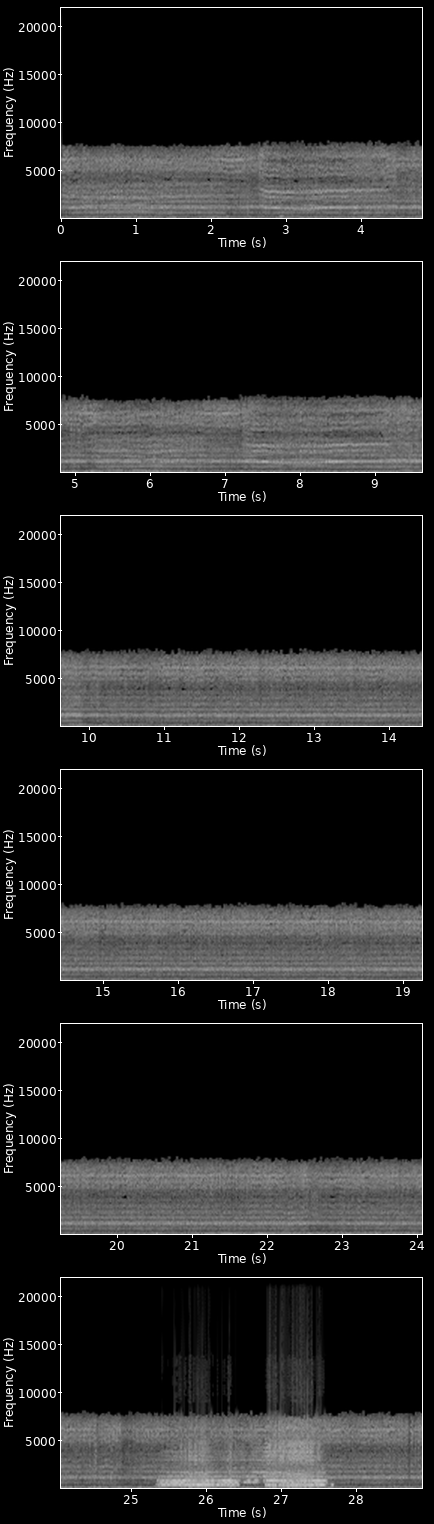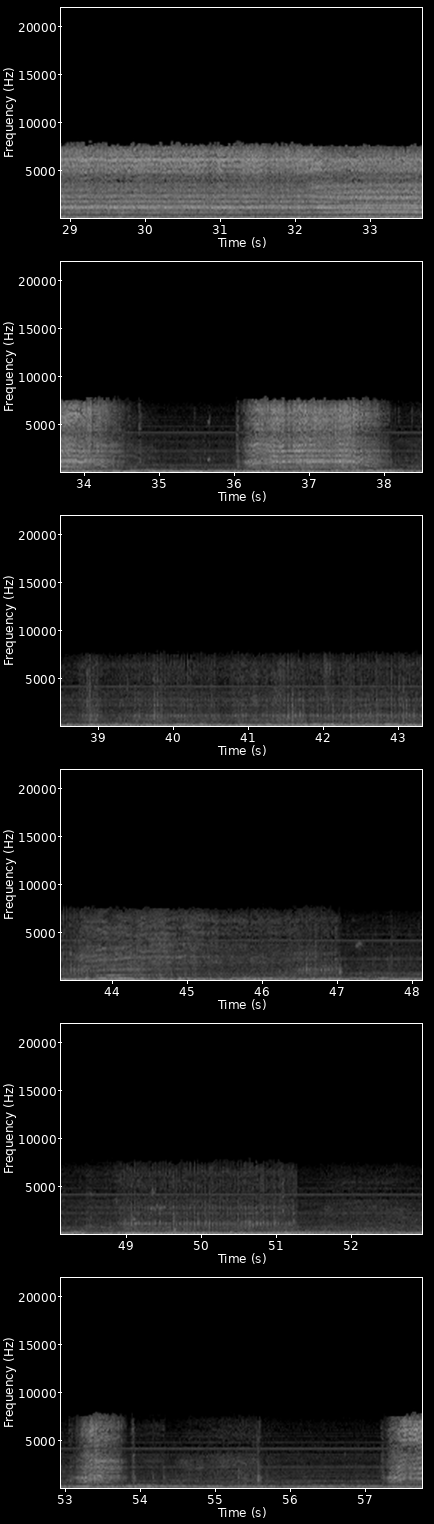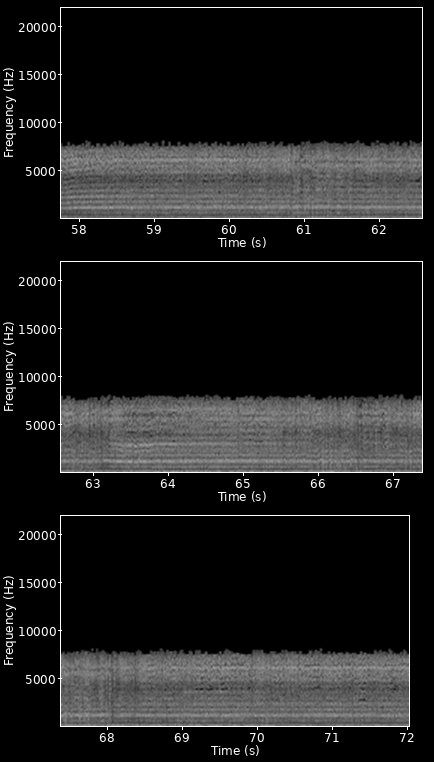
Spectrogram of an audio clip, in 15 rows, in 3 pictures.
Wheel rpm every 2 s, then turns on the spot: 160, 160, 160, 160, 160, 160, 160, 160, 160, 160, 160, 160, 160, 160, 160, 160, 160, 20, 100, 20, 20, 20, 0, 0, 10, 20, 10, 0, 20, 150, 160, 160, 160, 160, 160, 160.
34-36 38-44 48-52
